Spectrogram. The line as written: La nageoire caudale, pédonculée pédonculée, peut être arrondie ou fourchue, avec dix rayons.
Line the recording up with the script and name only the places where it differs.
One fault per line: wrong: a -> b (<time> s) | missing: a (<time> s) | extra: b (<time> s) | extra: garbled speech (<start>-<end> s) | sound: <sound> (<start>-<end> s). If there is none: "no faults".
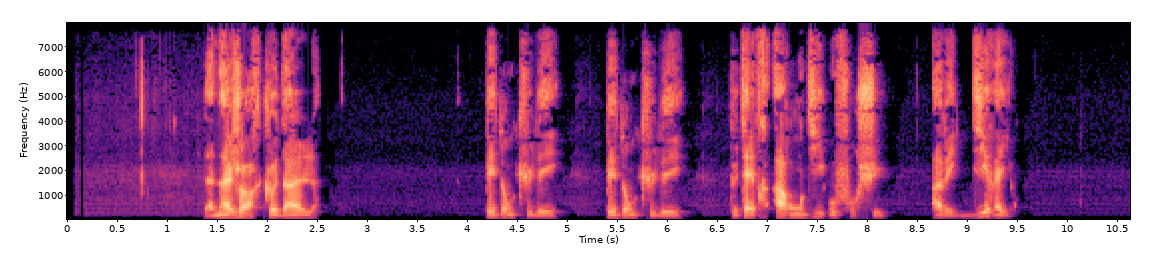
no faults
